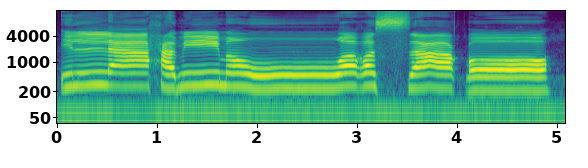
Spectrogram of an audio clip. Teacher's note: واو دیکھنے میں ایک ہے اور پڑھنے میں 2 مرتبہ پڑھا جاتا ہے، ایک مرتبہ میم کے ساتھ ملا کر اور دوسری مرتبہ خود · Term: ادغام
